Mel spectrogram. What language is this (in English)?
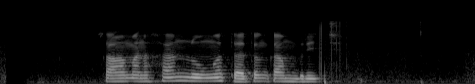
Javanese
